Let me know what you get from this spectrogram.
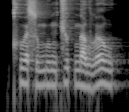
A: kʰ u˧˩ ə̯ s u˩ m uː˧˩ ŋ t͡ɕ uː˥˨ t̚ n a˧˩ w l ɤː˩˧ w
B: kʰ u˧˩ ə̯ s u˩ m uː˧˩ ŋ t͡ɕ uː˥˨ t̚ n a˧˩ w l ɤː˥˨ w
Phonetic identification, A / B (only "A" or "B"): B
